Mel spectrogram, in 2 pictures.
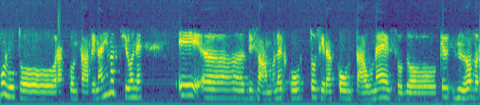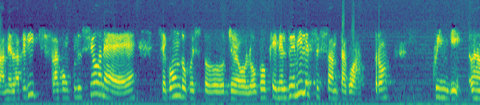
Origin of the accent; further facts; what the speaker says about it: Naples, Campania, Italy; Io sono napoletana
